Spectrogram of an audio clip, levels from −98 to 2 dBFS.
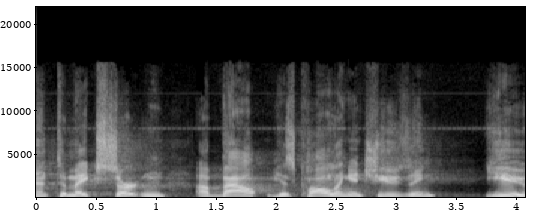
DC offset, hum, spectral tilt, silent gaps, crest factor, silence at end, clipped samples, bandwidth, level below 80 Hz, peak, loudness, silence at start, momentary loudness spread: under 0.1%; none; -4 dB/octave; none; 18 dB; 0 s; under 0.1%; 16 kHz; -70 dBFS; -2 dBFS; -20 LUFS; 0 s; 7 LU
